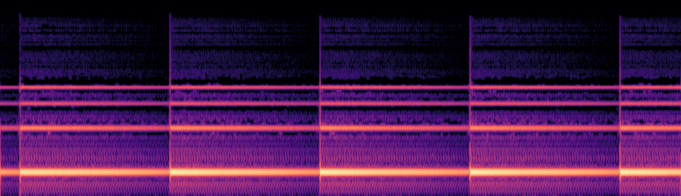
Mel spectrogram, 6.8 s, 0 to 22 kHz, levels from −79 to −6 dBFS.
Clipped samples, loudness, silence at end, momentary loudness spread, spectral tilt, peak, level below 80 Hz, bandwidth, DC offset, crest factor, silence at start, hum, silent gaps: under 0.1%; -16 LUFS; 0 s; 8 LU; -2.5 dB/octave; -6 dBFS; -60 dBFS; 13.5 kHz; under 0.1%; 10 dB; 0 s; none; none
